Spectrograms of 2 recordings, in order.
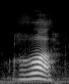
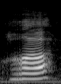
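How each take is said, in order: First: "r" as a smooth friction sound at the back of the throat, no trill; uvular fricative. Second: "r-" trilled at the back of the throat by mistake; a quick uvular trill on "r-", cut off. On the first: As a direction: breathe "r" as a uvular fricative, French-style. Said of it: "the uvular fricative". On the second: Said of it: "I accidentally did a uvular trill". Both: Shown as a demonstration.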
